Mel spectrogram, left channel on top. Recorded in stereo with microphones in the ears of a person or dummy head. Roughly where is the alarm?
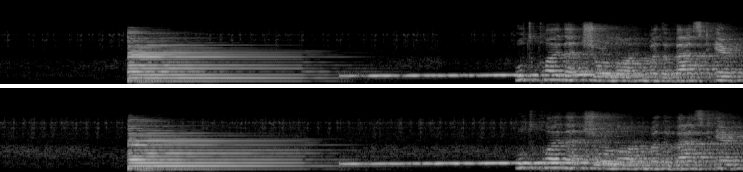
Centre.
